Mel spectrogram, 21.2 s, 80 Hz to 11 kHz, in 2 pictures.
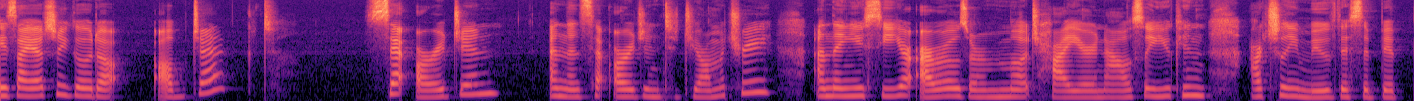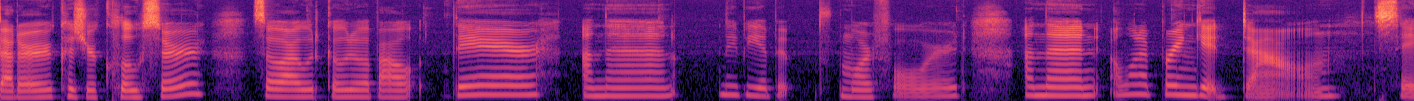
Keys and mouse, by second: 2.1-4.8 drag, 5.3-8.2 middle drag, 8.6-9.0 shift+middle drag, 9.2 middle click, 10.5-13.0 drag, 13.8 middle drag, 13.9-15.6 drag, 13.9-15.6 right drag, 16.8-17.9 drag, 19.0 click, 19.0 right click, 21.1-21.2 drag.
